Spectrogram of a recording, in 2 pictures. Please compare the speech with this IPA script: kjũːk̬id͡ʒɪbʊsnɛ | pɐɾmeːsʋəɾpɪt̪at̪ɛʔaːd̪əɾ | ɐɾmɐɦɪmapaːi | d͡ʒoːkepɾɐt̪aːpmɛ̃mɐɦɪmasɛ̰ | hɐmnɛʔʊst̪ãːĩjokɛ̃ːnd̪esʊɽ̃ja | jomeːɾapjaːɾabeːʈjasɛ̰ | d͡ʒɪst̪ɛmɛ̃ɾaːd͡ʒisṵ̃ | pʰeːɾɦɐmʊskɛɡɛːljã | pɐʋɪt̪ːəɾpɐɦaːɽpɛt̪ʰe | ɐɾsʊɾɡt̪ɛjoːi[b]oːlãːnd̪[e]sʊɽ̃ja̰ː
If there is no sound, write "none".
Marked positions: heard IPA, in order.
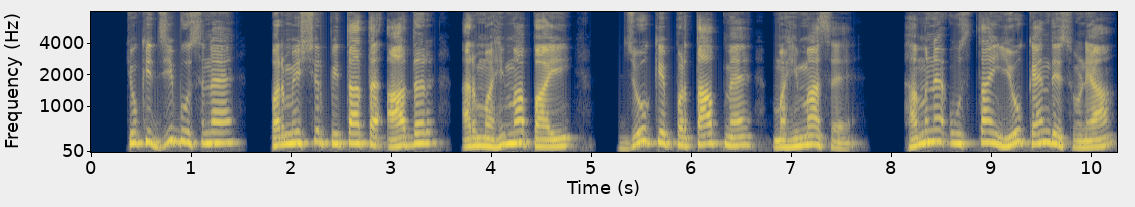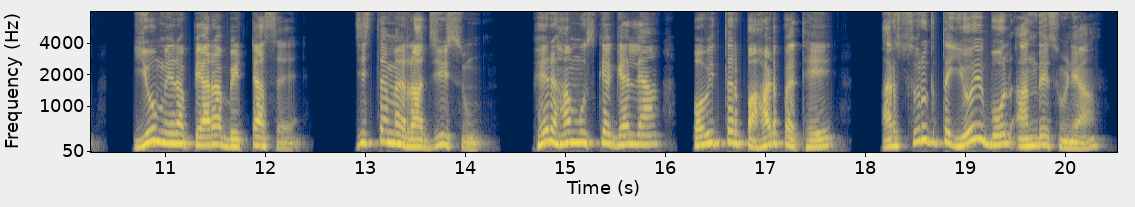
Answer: b, e

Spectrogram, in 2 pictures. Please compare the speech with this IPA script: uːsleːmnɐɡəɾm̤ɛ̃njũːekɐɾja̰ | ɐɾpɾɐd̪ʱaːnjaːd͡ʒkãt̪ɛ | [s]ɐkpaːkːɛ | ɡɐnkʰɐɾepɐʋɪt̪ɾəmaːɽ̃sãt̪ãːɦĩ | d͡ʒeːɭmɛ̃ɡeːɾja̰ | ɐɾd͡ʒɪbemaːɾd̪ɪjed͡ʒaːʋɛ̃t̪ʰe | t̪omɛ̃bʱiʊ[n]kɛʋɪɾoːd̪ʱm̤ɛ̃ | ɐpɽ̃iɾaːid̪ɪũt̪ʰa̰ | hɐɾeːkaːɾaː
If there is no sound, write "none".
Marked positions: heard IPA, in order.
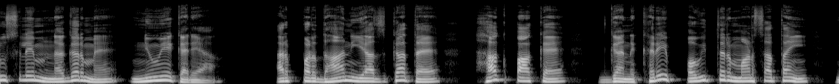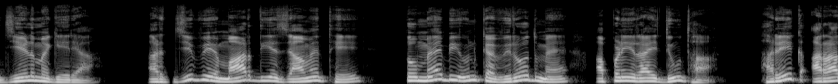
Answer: h, n

